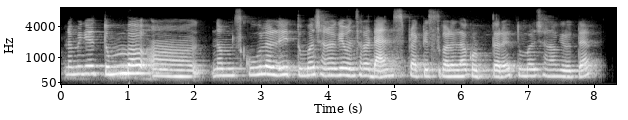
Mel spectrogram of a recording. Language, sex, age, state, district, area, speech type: Kannada, female, 18-30, Karnataka, Hassan, rural, spontaneous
